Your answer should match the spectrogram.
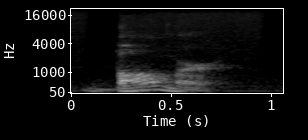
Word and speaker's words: Baltimore: They pronounce their city Balmer.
